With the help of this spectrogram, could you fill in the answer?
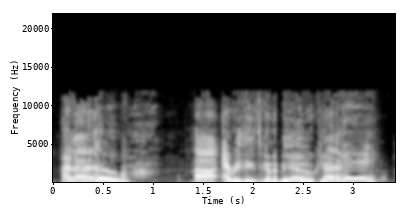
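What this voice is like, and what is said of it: Put-on Australian accent, rising ending. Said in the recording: “the Australian accent is always upbeat at the end ... It always goes up at the end.”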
